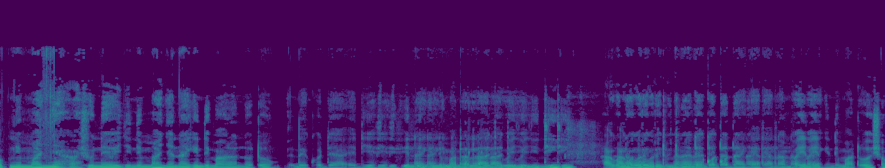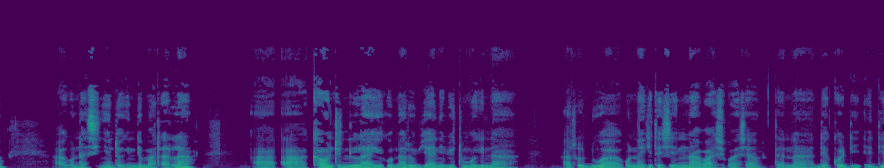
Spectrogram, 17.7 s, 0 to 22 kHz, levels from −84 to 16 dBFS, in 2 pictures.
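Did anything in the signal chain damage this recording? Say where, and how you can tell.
Yes, there's a doubled audio track from 3.79 to 8.21 s: a clean second copy of the speech trails around 150 ms behind, roughly 5 dB down, with no reverb tail, and it cuts in and out abruptly. Likely a second, slower capture path in the driver or buffer stage mixing in.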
